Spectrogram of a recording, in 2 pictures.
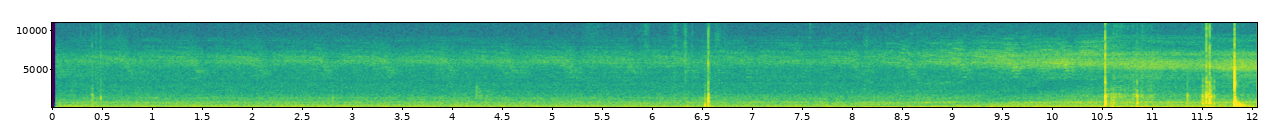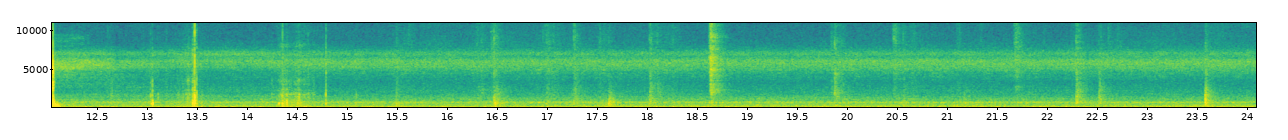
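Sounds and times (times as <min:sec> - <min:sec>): insects chirring: 0:00.1 - 0:24.0
sharp knocks and clicks: 0:11.5 - 0:12.3.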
